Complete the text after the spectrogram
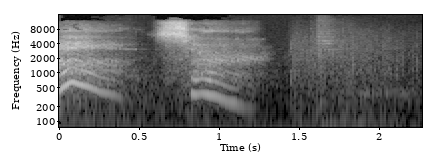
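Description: A young woman cries out close to a microphone.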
